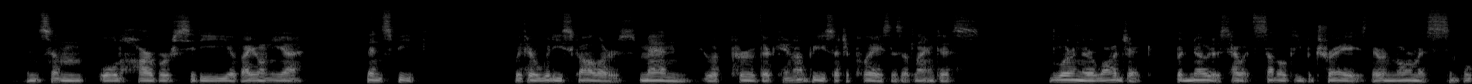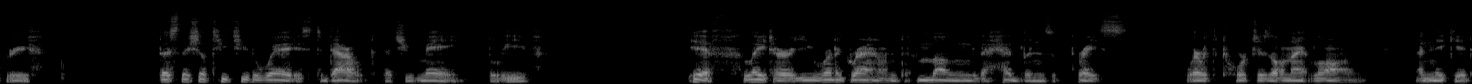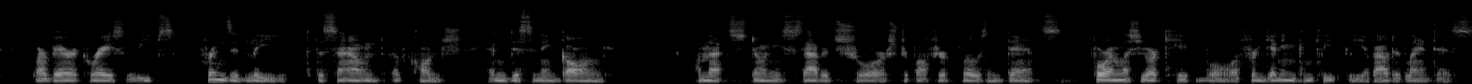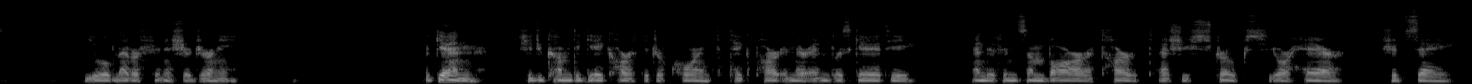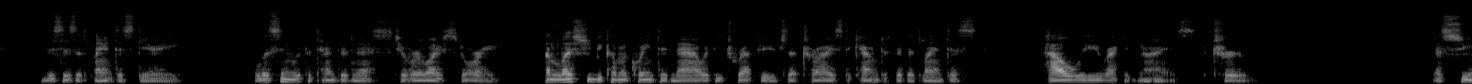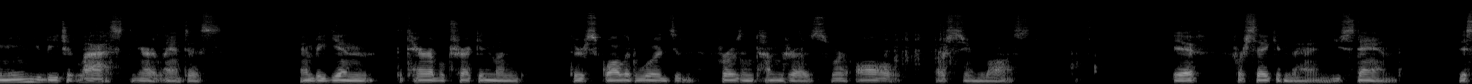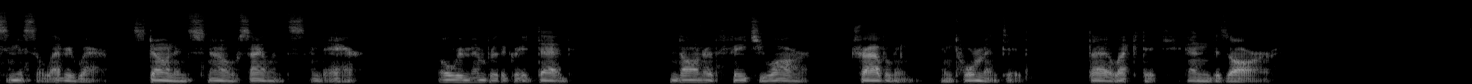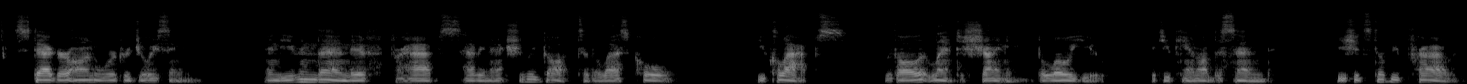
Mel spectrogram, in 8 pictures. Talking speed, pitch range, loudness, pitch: 130 wpm, 85-100 Hz, -38 LUFS, 90 Hz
